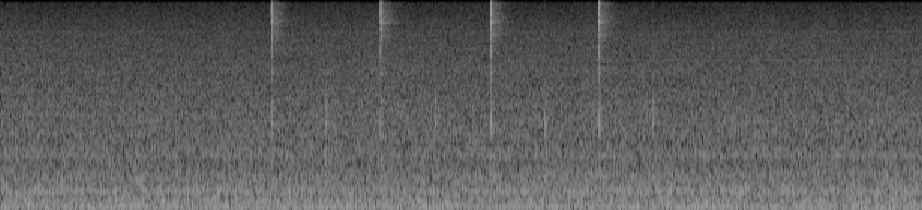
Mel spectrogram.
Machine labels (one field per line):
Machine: valve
